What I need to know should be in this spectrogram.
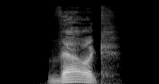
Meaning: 1. work, achievement (the result of working) 2. work, piece (of art, literature, or the like) 3. factory, plant, works 4. work (morally relevant deed)
- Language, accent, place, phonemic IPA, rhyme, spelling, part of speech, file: German, Germany, Berlin, /vɛʁk/, -ɛʁk, Werk, noun, De-Werk.ogg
